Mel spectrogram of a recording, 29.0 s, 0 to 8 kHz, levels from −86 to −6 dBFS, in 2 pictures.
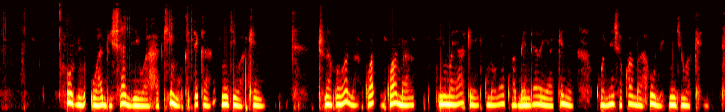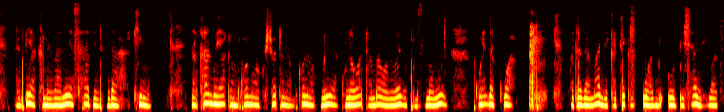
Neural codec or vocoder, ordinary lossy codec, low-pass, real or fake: none; MP3, 48 kbps; 7.2 kHz; real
